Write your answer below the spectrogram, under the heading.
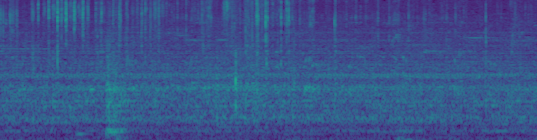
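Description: Scissors snipping through white chart paper in a run of small, irregular snips, with the paper rustling as it is turned.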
